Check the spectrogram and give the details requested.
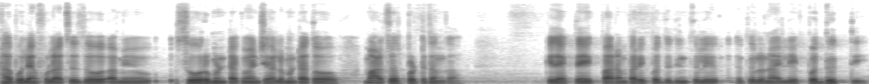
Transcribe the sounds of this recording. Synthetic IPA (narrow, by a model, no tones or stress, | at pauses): aboljãfulat͡səd͡zɔamisoɾm̤əɳʈakĩw̃ʋad͡ʑʱɛlm̤əɳʈ̪at̪ɔmaɭt͡sɔt͡spəʈːət̪əŋkã | kit̪ẽek̚t̪ɛ̃ek̚paɾəmpaɾik̚pəd̪ʱːət̪iːnlt̪ələnajliek̚pəd̪ʱːət̪ːi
